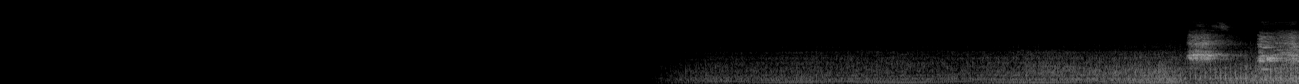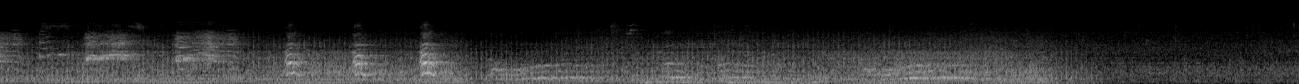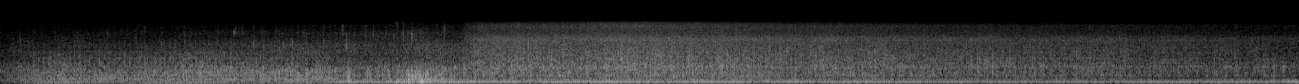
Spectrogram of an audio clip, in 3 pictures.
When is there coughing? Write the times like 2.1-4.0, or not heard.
not heard.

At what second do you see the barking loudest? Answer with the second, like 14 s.
17 s.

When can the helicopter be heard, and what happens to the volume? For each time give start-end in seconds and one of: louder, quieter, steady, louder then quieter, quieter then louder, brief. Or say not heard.
6.5-24.1 louder
26.0-38.9 quieter.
